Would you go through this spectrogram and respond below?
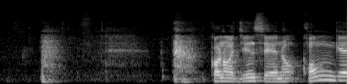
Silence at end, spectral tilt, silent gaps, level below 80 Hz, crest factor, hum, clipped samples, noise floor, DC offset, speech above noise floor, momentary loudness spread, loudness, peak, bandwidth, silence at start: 0 s; -5.5 dB/octave; none; -70 dBFS; 18 dB; none; under 0.1%; -46 dBFS; under 0.1%; 31 dB; 22 LU; -18 LUFS; 0 dBFS; 12 kHz; 0.4 s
